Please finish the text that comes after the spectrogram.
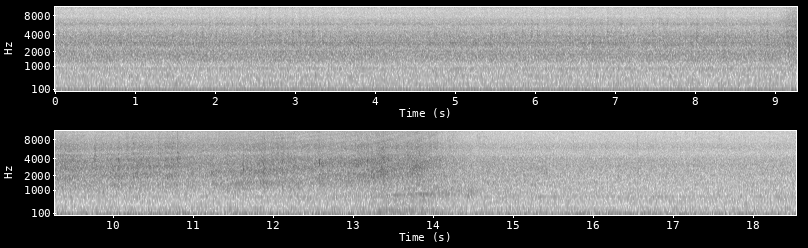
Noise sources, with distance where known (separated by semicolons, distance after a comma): medium-sounding engine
